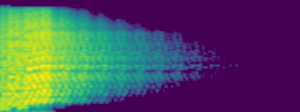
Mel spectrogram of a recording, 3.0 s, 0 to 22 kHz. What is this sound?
Synth chiptune 8 bit ui interface 2
8, interface, ui, bit, chiptune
